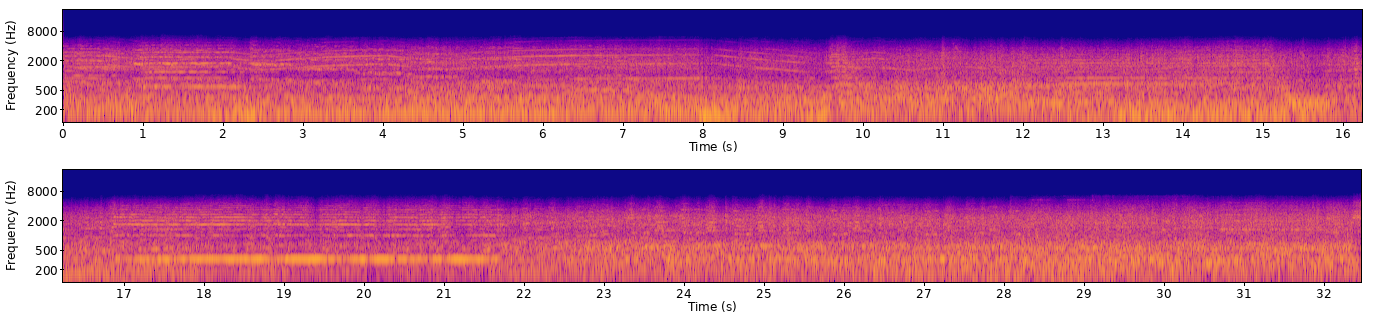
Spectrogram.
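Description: Dramatic orchestral film score, loud and continuous, with sliding notes through the first ten seconds and held chords later on.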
